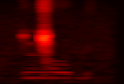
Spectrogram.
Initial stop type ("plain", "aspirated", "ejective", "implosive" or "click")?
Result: click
